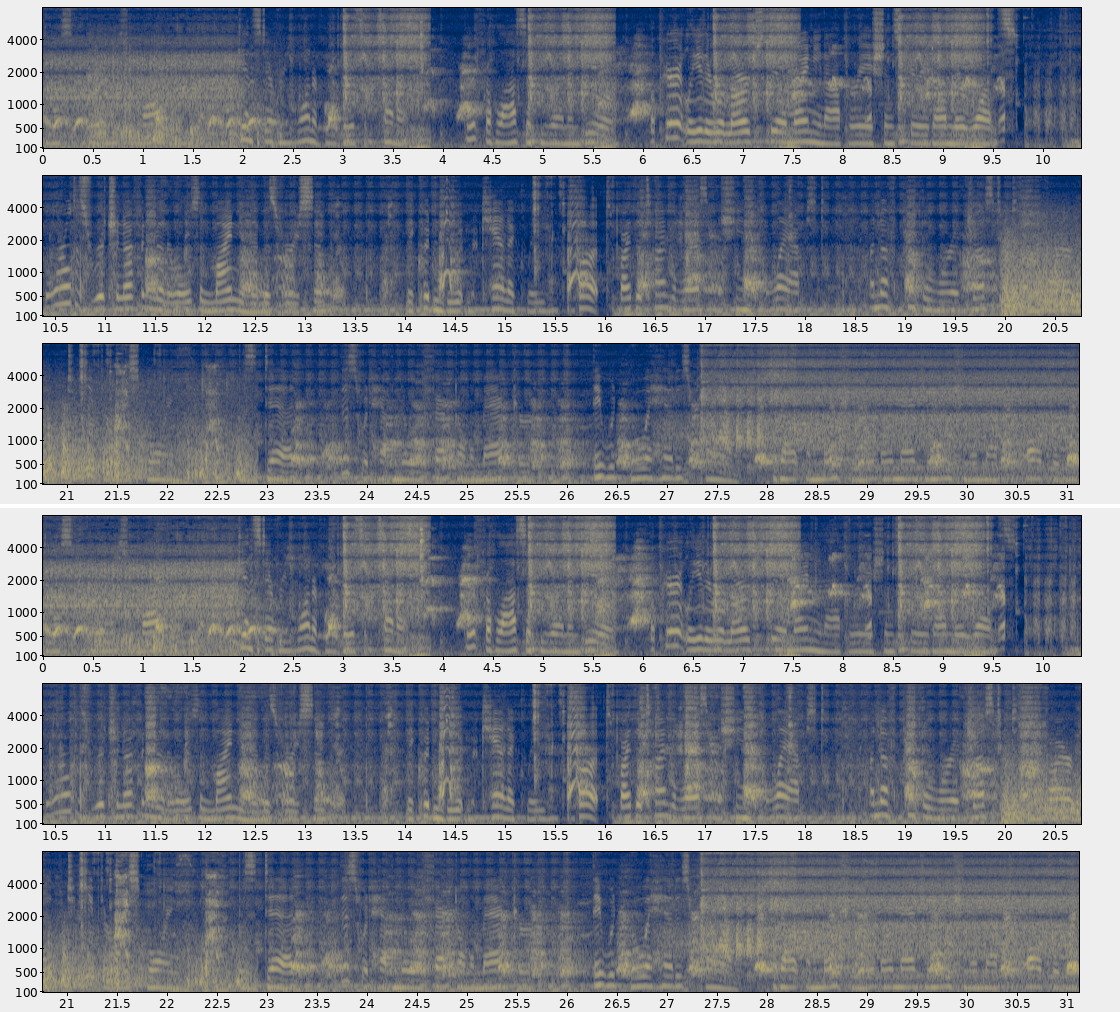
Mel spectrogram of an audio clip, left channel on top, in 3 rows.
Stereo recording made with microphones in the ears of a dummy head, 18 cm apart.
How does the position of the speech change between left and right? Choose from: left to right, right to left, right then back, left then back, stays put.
left then back.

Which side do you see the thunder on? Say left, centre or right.
left.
